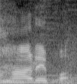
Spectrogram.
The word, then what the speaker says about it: Maharepa: Comment tu prononces? Maharepa.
